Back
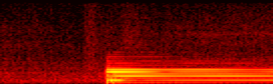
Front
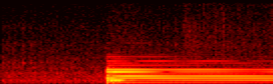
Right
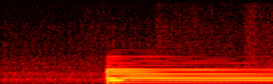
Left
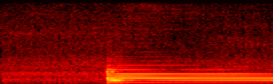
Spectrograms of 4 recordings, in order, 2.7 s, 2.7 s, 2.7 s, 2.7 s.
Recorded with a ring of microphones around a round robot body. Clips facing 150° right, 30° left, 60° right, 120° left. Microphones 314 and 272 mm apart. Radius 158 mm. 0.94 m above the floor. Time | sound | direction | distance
1.0 | a piano | 85° right | 0.5 m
